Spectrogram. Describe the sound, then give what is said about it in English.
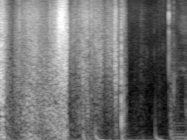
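A phone that is not mounted is dropped, giving a rustling scrape followed by a few sharp clattering thumps, loud and irregular, with short silences between the impacts. No one speaks. “dropping my dang phone, being unprofessional because I should have it mounted somewhere, but I do not.”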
